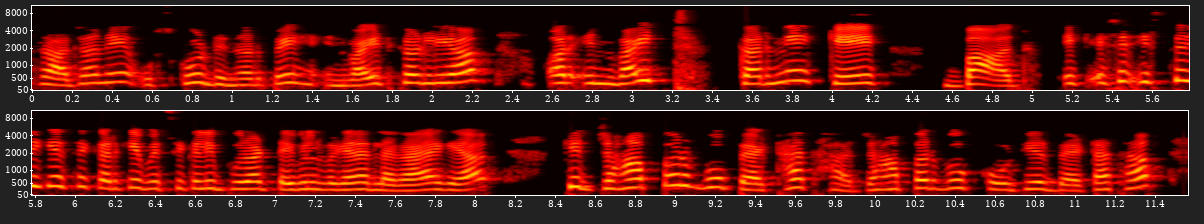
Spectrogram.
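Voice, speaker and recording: An Indian woman teaching English in an online exam-prep lecture. She explains slowly and keeps checking in with her students. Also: sits high, expressive, dull audio. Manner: explains slowly, checks in with "theek hai?" after each point.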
